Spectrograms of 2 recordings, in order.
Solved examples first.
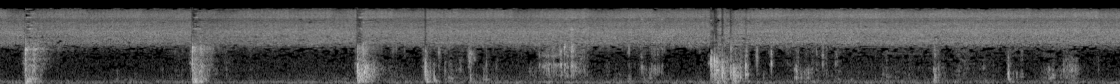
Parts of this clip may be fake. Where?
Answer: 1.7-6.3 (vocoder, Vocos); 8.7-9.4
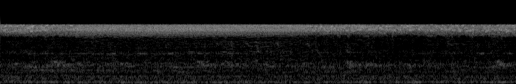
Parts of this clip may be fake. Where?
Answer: 0.0-0.8 (vocoder, HiFi-GAN); 3.1-5.2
